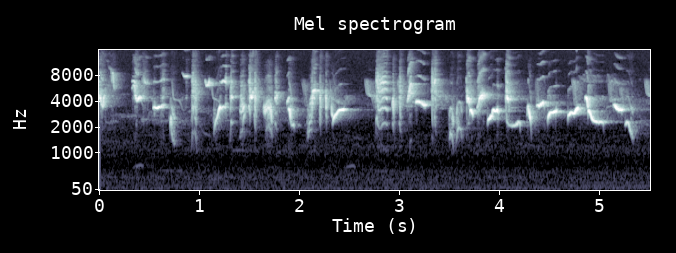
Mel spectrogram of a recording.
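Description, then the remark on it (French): A warbler sings a rapid, continuous stream of varied chirps and scratchy trills, clear, with no other sounds or voices. “En premier, c'était Yvette la fauvette.”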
